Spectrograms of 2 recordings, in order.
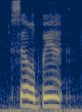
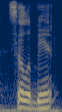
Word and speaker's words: celibate: that word celibate syllable celibate Toby what did I call it Silla bean I just put an extra syllable in it welcome back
